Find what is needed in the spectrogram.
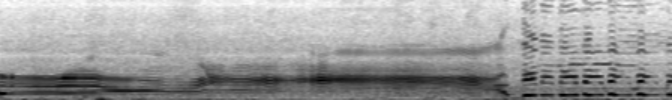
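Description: A child's long, high-pitched drawn-out vocal cry, held for over three seconds and wavering in pitch in its second half. It breaks off near the end, and a second long held cry begins straight after.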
